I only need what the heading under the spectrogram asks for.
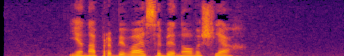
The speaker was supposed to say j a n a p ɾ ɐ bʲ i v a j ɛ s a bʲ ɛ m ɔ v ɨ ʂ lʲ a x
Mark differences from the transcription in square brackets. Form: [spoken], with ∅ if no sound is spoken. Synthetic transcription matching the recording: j a n a p ɾ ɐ bʲ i v a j ɛ s a bʲ ɛ [n] ɔ v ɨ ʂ lʲ a x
